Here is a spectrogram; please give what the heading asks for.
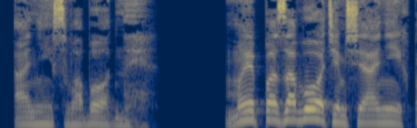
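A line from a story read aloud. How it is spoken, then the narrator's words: Through gritted teeth. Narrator (Russian): процедил Галанит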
